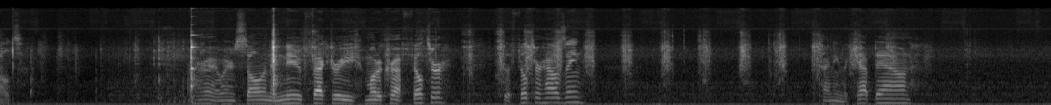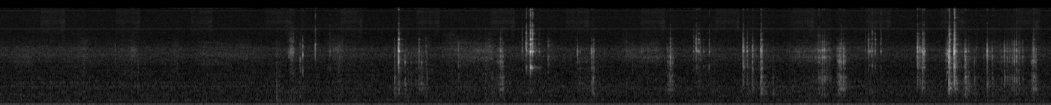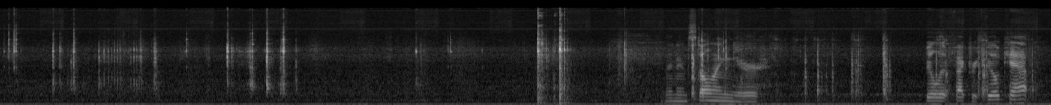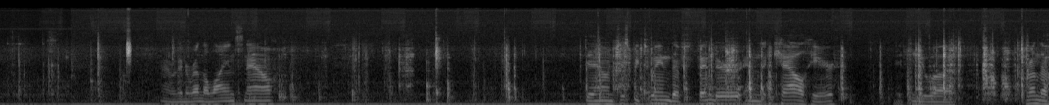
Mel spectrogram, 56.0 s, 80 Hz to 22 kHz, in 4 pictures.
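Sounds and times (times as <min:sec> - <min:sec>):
steady low hum: 0:00.0 - 0:56.0
rubber hoses rustling and scraping: 0:05.7 - 0:13.1, 0:49.8 - 0:56.0.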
